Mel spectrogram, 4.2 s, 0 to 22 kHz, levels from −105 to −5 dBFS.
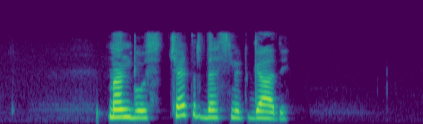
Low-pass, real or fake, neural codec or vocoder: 7.2 kHz; real; none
